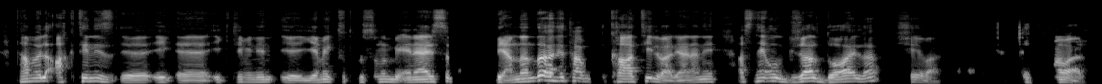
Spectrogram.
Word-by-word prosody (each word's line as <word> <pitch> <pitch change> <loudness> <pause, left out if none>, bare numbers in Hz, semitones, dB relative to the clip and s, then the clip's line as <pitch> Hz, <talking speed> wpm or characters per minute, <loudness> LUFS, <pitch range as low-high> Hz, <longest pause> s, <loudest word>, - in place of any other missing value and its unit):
Tam 135 +3 -1
böyle 150 - +4
Akdeniz, 145 -9 -2
eee, 100 0 0
i 110 -1 -2
eee, 95 -2 -2
ikliminin, 110 0 -6
eee, 105 - -4
yemek 100 +6 -1
tutkusunun 120 +1 -7
bir 115 - 0
enerjisi, 120 +2 +4 0.5
bir - - +6
yandan 135 +7 +3
da - - +9
hani 165 -2 +3
tam 150 -4 0 0.2
katil 130 +2 +2
var. 90 -6 0
Yani, 95 +3 0
hani, 120 +3 -4 0.2
aslında 125 +8 -3
hem 155 +1 -2
o 135 -7 -2
güzel 145 +3 +3
doğayla 140 - +1
şey - - -8
var. - - -9 0.6
Çat 420 - -25 0.3
çatışma - - -4
var. - - -1
120 Hz, 170 wpm, -22 LUFS, 105-140 Hz, 0.6 s, da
